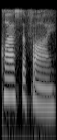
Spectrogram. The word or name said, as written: classify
